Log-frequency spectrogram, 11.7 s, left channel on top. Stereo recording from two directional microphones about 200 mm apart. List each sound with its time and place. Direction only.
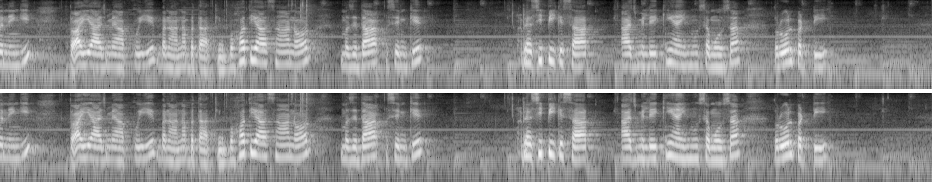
0.0 s a woman's voice: 5° left (ahead or behind)
6.4 s a woman's voice: 15° right (ahead or behind)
